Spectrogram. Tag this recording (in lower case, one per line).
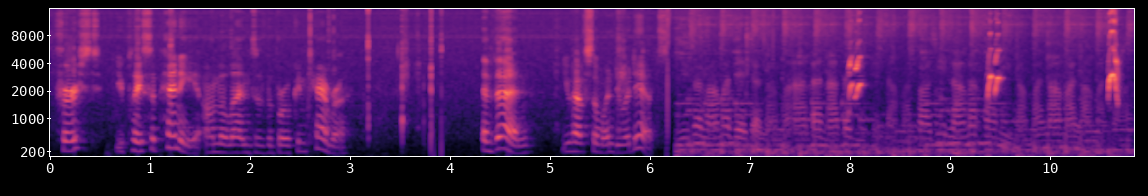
music
speech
